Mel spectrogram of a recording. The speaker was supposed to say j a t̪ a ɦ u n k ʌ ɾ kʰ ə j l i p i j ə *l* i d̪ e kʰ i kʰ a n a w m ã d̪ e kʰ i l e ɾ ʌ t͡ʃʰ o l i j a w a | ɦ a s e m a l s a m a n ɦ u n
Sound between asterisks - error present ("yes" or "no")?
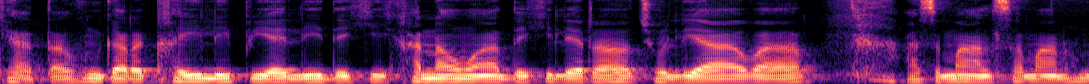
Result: no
